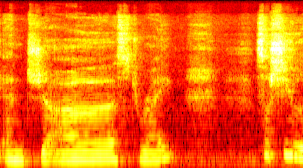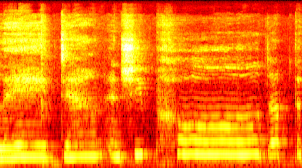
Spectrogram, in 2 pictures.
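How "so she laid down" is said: usual speaking voice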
